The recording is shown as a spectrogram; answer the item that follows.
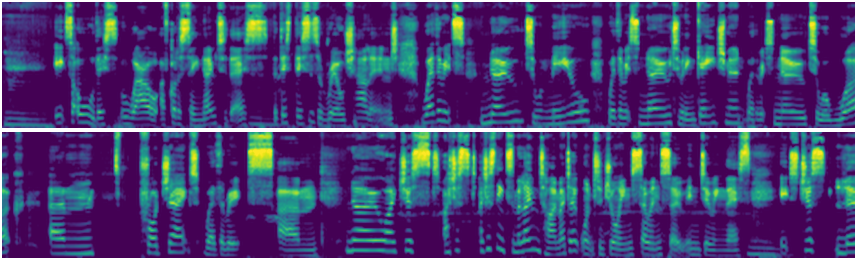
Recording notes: Apologies for the sound quality of this episode - we were outside and it was a bit windy at times. We will get a better mic for next time! Apologies for the background noise in some places.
